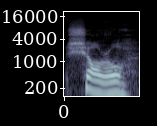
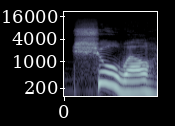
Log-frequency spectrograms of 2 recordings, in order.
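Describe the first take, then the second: First: The middle 'w' sound is dropped. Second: The middle 'w' sound is clearly pronounced. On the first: Some locals say it this way. The speaker calls it wrong. "not Shorrell" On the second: This is the traditional pronunciation. The speaker calls it right. "she told me it's Shorewell"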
